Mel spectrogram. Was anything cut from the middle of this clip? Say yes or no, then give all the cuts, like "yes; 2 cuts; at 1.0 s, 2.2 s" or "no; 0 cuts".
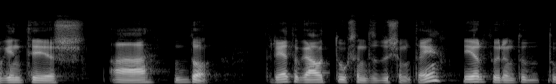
yes; 2 cuts; at 1.7 s, 4.5 s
